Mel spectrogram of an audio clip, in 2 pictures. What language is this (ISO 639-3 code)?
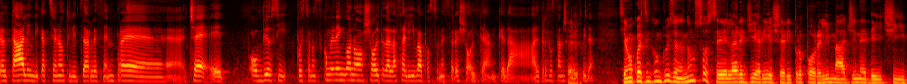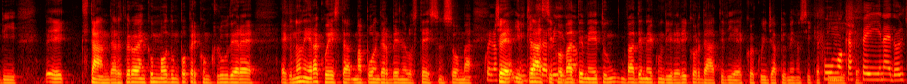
ita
